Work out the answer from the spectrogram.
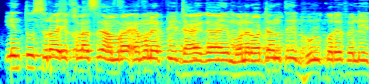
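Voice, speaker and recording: A man, teaching Quran recitation in an earnest, warning tone. He spells out the Arabic letters one by one and recites in a drawn-out chant. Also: a little high. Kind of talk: religious lesson with slow Quran recitation.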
